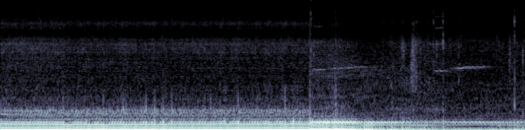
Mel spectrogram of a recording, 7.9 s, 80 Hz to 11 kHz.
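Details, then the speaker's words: Built K24 in a 9th-gen Honda Civic Si, started on jack stands right after an oil change: catches and settles into a smooth, even idle with no knocks or ticks. Oil and fuel pressure look good, so it is a healthy idle. "well it sounds good going to check the oil pressure real quick oil pressure looking nice"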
